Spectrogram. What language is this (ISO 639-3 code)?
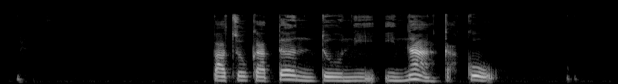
szy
